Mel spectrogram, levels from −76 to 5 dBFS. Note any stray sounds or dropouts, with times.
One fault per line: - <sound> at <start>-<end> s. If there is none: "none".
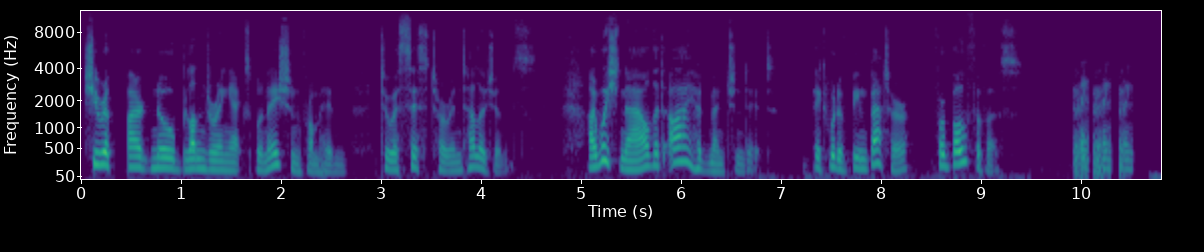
- dropout at 0.3-0.5 s
- laugh at 9.9-10.5 s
